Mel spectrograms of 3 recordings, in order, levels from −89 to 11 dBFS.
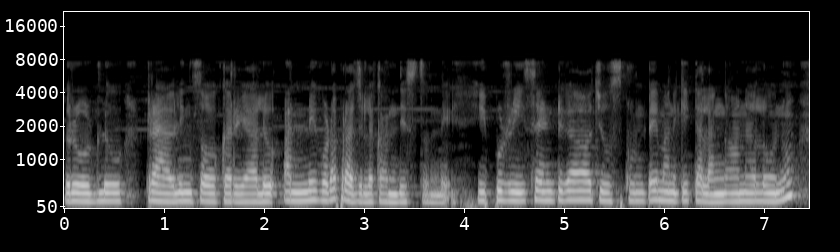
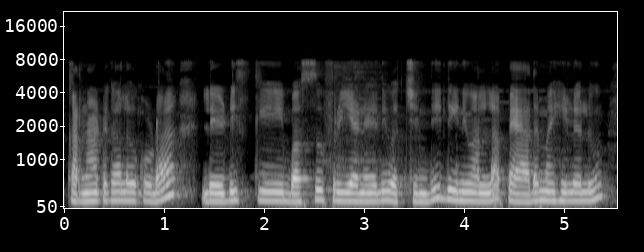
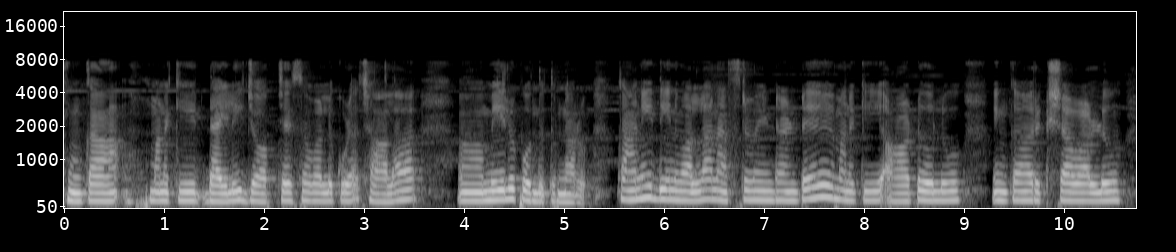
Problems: background sounds at intervals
